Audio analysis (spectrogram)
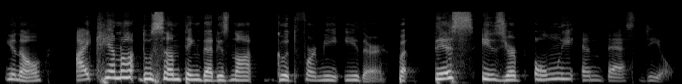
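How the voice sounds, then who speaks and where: A woman's voice: medium pitch, expressive, moderate pace, dark tone, no room sound. Candid woman flipper on a panel. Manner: candid, emphatic, community-minded. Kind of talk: seminar panel talk.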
